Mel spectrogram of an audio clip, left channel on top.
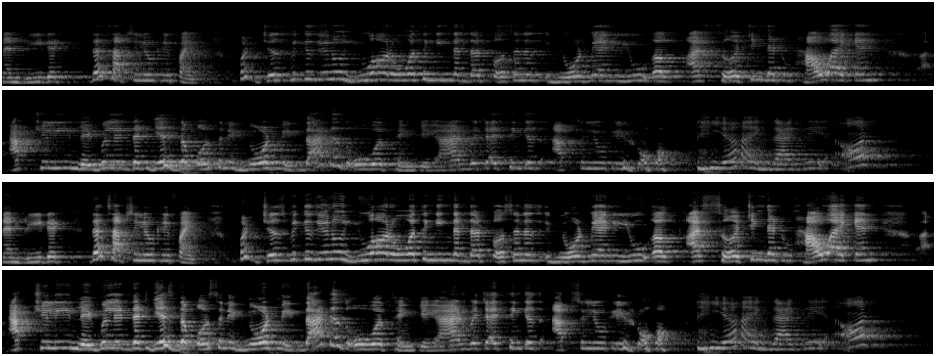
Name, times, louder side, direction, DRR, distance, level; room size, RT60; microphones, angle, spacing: voice 1, 0.0-16.1, right 6 dB, 60° right, 0.5 m, -29 dB
voice 2, 16.3-18.0, right 2 dB, 10° right, 0.7 m, -36 dB
11.0 x 11.0 x 3.8 m
head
